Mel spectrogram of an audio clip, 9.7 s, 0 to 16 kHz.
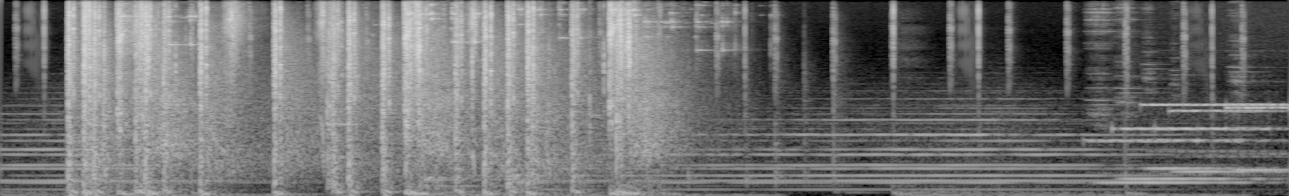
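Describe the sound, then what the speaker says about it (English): Gunfire from the video game Deadly Premonition 2 on Switch: a loud, rapid volley of sharp shots crackles for several seconds, then gives way to sustained musical tones. "the last gunshot we heard sounded ominous, Zach."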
